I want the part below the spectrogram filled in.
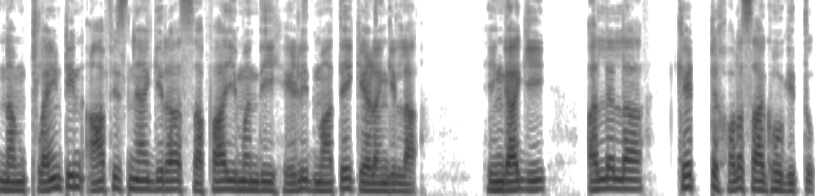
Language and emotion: Kannada, sad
